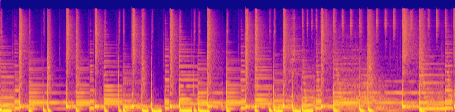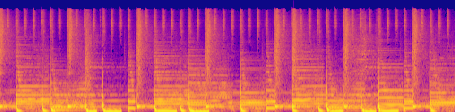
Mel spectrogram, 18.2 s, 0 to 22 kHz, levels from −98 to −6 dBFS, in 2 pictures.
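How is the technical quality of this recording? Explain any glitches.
There's one clear glitch at the start. From 0.0 to 6.52 s there's a time-stretched section: the audio runs about 1.83 times too fast, yet the pitch doesn't rise. It's likely software squeezing that stretch to fit a length by dropping short slices, which leaves it rushed until the pace drops abruptly back to normal.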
